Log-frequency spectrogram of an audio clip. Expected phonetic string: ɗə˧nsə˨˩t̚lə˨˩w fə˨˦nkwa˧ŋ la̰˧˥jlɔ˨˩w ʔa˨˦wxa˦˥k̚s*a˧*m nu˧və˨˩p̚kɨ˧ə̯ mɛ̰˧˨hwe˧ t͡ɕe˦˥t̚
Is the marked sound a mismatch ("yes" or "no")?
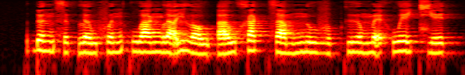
no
